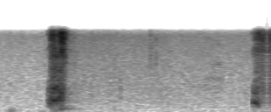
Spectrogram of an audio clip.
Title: 柴犬アキ。いたずらされくしゃみ：Shiba inu Aki was sneezed by mischief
